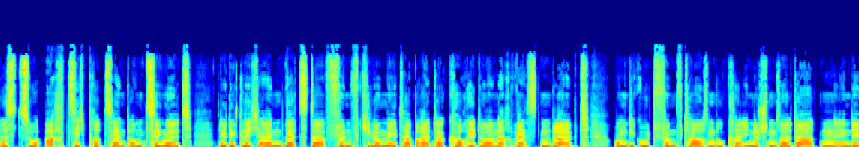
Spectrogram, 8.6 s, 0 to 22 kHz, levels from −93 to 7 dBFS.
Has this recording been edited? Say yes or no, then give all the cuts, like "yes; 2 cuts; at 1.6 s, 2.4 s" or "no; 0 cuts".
no; 0 cuts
